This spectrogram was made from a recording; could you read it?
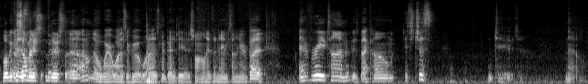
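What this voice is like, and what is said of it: Slight Texas accent. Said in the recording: “you've got a little bit of a Texas accent. It's not particularly thick, but I can definitely hear it.”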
